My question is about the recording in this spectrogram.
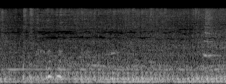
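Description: A vehicle engine running at a steady pitch.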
